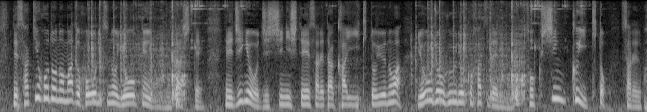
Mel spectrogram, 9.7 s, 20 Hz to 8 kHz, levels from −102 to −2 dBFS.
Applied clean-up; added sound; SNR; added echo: none; Keys jangling; 9 dB; none.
